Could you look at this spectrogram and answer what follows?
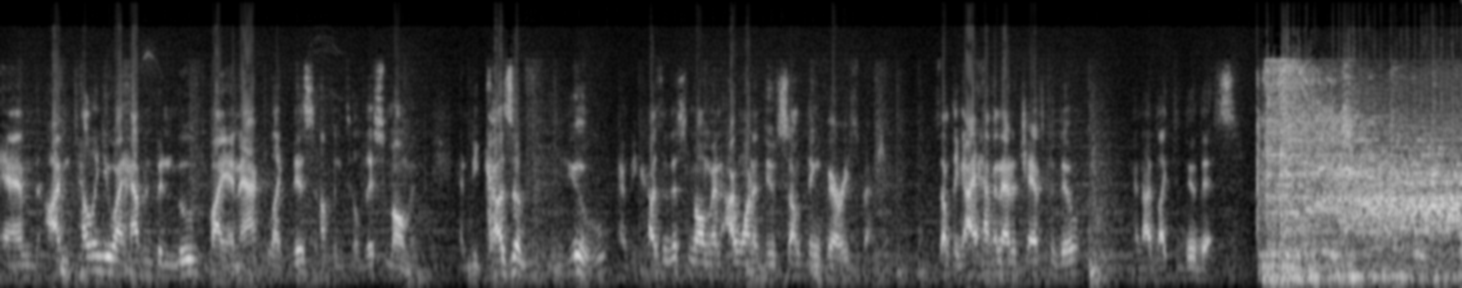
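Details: Adult man speaking; Normal fluent speech.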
